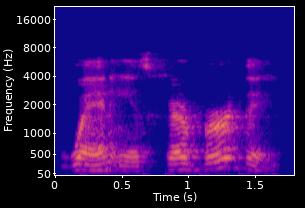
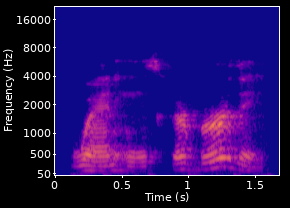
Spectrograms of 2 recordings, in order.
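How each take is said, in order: First: Slow, clear When is her birthday; slow model. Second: Said in the usual way. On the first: Shown as a demonstration. Teacher modelling for students, slow and clear. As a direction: spell out each word for learners. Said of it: "teacher models slowly". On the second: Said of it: "repeat take".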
